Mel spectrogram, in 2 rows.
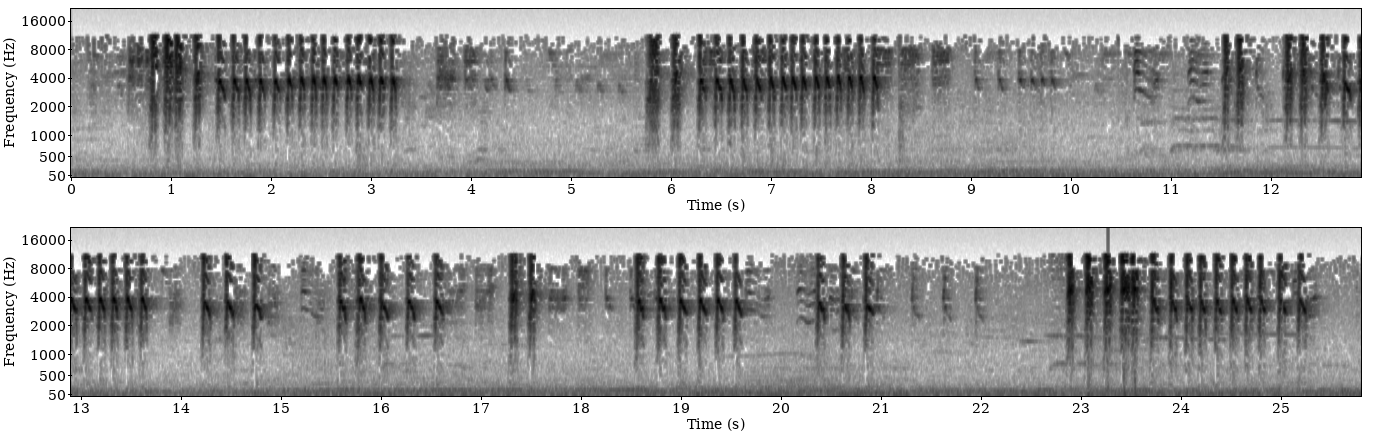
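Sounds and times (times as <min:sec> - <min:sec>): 
Grey-cheeked Bulbul singing harsh rasping notes: 0:00.0 - 0:25.8.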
